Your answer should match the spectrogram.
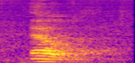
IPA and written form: ˈeldə (elder)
